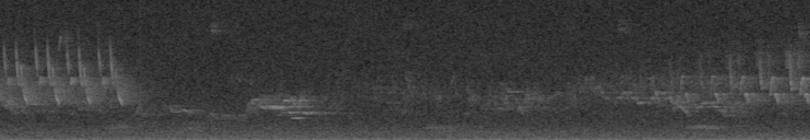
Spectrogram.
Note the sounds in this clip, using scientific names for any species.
Seiurus aurocapilla, Vireo olivaceus, Pheucticus ludovicianus, Hylocichla mustelina, Catharus fuscescens, Corvus corax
